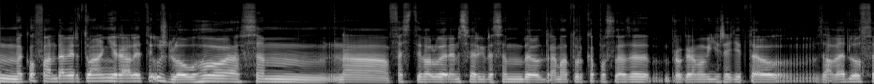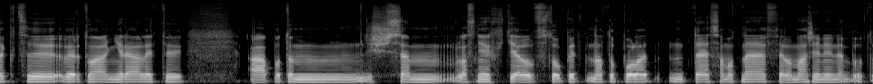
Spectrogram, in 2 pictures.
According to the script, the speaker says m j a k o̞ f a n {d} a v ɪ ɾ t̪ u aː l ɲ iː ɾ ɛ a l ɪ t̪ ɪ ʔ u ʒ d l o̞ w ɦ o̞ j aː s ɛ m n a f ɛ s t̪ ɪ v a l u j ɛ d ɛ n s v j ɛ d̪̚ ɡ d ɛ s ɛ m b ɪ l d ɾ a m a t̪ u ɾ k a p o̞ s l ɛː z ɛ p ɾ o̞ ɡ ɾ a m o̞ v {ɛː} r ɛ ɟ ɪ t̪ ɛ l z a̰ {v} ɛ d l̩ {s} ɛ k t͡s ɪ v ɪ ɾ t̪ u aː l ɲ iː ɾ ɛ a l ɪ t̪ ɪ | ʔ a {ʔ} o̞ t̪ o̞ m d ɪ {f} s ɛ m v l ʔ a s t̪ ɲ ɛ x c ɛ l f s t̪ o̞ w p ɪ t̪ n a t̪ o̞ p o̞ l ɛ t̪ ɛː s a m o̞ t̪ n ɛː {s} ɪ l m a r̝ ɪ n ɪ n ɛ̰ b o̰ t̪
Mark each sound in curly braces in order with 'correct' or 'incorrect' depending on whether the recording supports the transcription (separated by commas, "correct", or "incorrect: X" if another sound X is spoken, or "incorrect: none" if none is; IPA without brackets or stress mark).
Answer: correct, incorrect: iː, correct, correct, incorrect: p, incorrect: ʃ, incorrect: f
